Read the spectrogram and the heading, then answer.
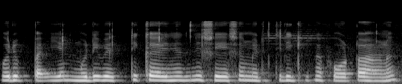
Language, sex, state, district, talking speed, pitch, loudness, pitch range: Malayalam, male, Kerala, Kollam, 135 wpm, 190 Hz, -16 LUFS, 180-195 Hz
